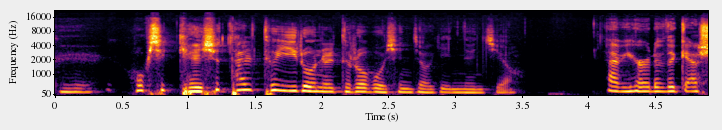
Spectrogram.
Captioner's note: speaking in Korean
